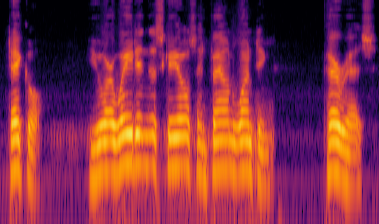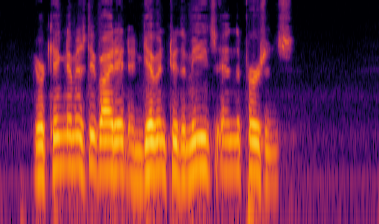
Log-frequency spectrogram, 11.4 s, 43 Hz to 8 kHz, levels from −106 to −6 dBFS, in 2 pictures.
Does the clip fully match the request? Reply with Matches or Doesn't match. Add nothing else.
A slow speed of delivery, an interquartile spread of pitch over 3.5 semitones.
Doesn't match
